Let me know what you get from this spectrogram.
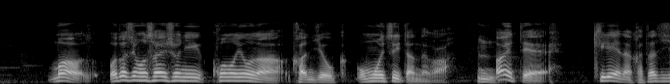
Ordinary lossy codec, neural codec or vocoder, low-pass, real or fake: none; none; 7.2 kHz; real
